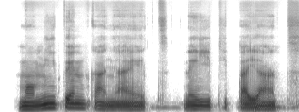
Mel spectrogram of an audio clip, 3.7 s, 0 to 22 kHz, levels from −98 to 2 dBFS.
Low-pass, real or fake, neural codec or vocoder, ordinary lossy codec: none; fake; codec, 44.1 kHz, 7.8 kbps, DAC; none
